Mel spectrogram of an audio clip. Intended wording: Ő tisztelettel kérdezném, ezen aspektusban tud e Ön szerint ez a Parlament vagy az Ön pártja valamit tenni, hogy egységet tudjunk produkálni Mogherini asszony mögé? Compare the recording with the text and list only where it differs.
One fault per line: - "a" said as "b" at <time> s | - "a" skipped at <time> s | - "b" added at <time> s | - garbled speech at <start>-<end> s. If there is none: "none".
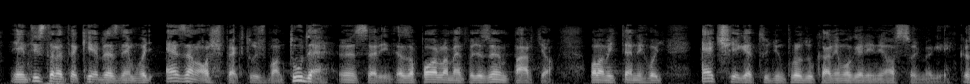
- "Ő" said as "Én" at 0.1 s
- "hogy" added at 1.4 s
